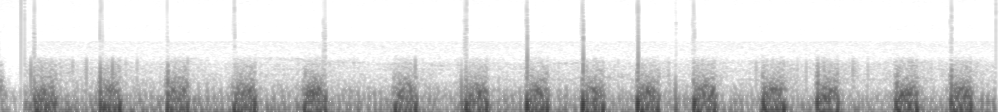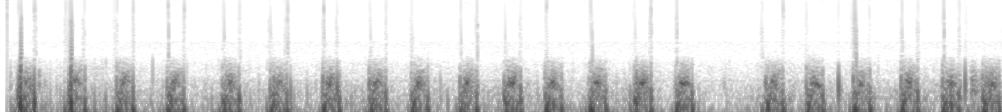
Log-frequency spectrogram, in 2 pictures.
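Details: Fast canine heartbeat with a loud, harsh murmur filling each beat: mitral regurgitation murmur in a dog with myxomatous mitral valve disease (endocardiosis), in a demonstration of murmur grades I–VI.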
